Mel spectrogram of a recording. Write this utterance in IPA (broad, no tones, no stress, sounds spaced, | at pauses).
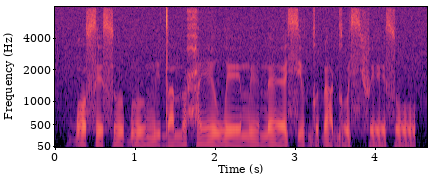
ɓ ɔ s ɪ s ʊː ɓ ʊː m i d a n ʊ ħ eː w eː m ɪː n ɛː sʲ ʊ ɡ ʊ ɗ a ɡ ʊː sʲ f eː s o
